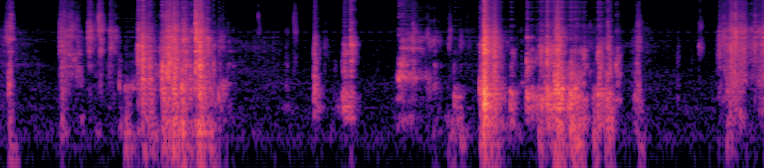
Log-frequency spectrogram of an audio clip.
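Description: Plastic toy pieces being gathered up and packed into a box: two bursts of rustling and clattering, with a few light knocks between them.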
